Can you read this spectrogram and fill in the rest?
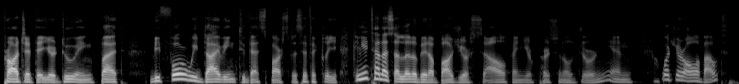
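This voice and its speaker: A man's voice: fairly low pitch, big pitch swings, quick pace, hardly any pauses, no echo, clean studio sound. A man hosting an interview with chatty, loose phrasing and many fillers. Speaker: interview host. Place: Berlin.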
